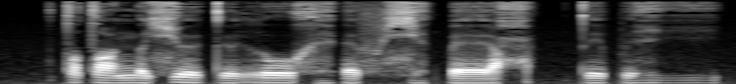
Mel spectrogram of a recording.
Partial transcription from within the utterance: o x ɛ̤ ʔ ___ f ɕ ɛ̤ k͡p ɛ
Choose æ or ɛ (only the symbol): ɛ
